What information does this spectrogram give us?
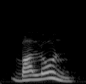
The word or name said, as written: balon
